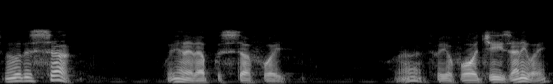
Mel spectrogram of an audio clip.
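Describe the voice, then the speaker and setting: An American actor playing a wary, smooth small-time gangster in a 1940s radio thriller, with clipped, dryly pointed lines. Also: male voice, lowish voice, sing-song, unhurried, exaggerated voice. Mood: dry, smug. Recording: muffled old 1940s radio recording.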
